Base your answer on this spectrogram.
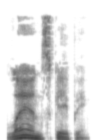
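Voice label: "landscaping", British English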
